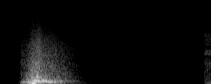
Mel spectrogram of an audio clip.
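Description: A single whoosh transition sound effect: one short rushing swell that rises quickly and fades away by under a second in.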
